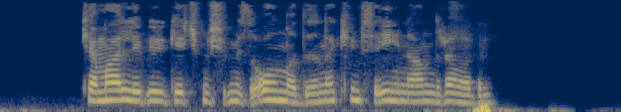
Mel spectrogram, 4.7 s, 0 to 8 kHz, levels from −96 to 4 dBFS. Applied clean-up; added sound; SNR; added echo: neural mask model Resemble Enhance denoiser.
